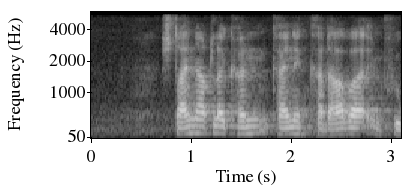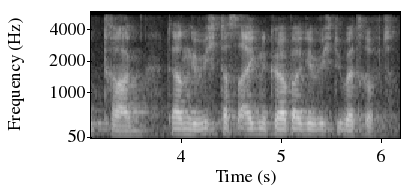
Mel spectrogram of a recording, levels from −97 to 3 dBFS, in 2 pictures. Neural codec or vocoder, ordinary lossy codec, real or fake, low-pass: none; none; real; 5.4 kHz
